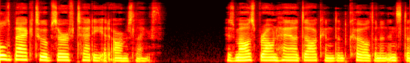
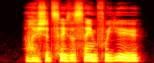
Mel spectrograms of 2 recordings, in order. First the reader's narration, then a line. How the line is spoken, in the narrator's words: replied Harry, laughing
